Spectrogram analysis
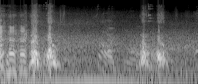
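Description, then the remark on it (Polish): A dog barks in two quick bursts, three sharp barks, a pause, then two more, over a low steady hum and a faint whine or murmur in between. The dog is setting out on a walk with a group of people. “jesteś pierwszym psem, który z nami idzie.”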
